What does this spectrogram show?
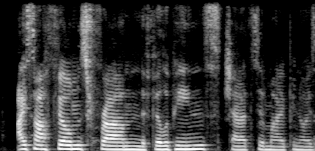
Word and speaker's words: Philippines: Moving on to another country, that is the Philippines. Yeah, don't say the Philippines because that's not correct. So we need to say Philippines.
